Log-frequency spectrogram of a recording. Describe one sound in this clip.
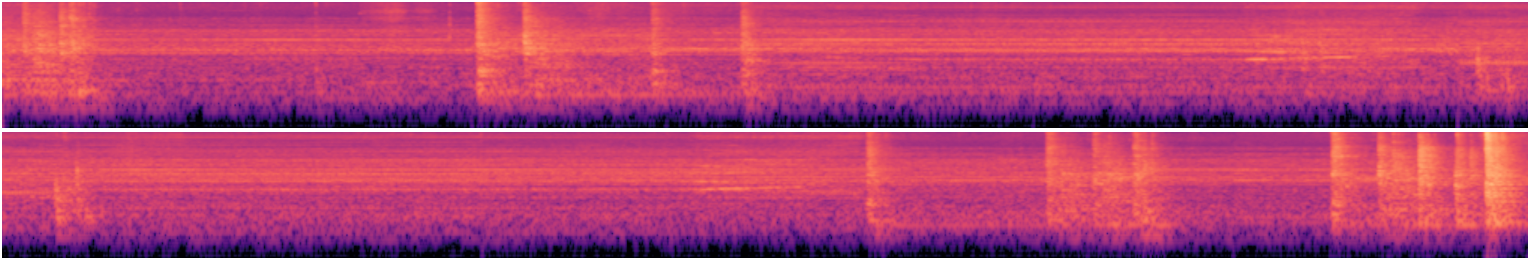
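A baking machine hums steadily.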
